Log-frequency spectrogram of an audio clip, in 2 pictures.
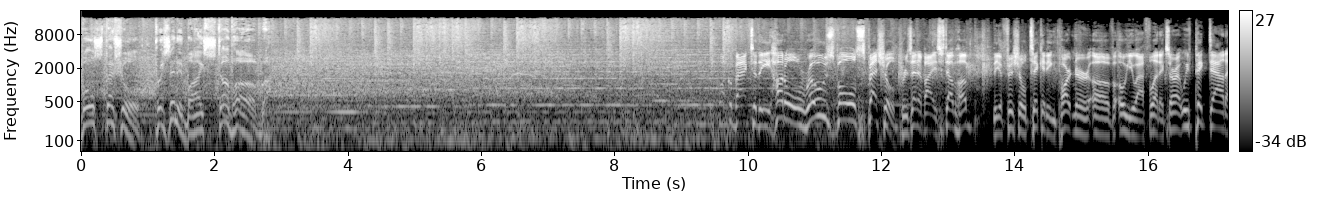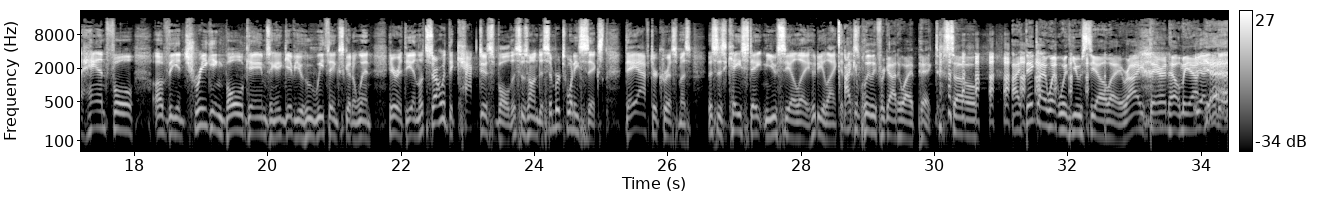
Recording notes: The podcast version of the LIVE show from Rudy's.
